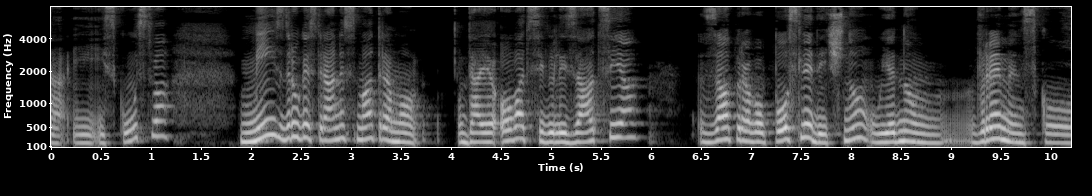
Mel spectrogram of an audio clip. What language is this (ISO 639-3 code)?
hrv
